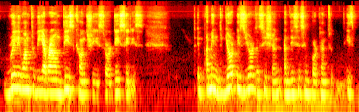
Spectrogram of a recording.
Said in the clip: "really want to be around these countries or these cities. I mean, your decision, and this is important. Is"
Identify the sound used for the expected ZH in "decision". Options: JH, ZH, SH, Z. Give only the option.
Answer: SH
